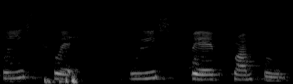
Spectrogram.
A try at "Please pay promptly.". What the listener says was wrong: Once again, C-A-Y, P-A-Y should be pronounced as pay. That A sound should come. A-Y gives the sound A. It's a diphthong. Two vowel sounds comes there together and the sound is A, pay.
